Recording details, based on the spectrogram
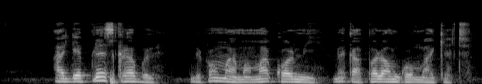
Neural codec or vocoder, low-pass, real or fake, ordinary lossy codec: none; 7.2 kHz; real; none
